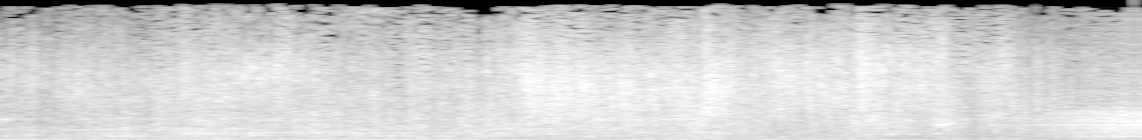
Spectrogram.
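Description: Loud, sustained rumbling boom sound effect with heavy bass, the audio of an animated logo sting. It starts abruptly out of silence and holds steady throughout.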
